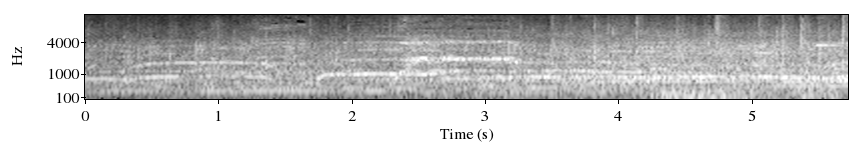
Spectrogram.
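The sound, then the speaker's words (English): Home crowd cheering for the Storm Chasers at a minor league baseball game with the bases loaded on a full count, a loud, sustained roar of shouts, whoops and whistles, with children's voices audible and the noise swelling slightly toward the end. “And the home crowd understands that, trying to get behind the Storm Chasers.”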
